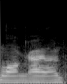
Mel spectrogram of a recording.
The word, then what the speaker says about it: Long Island: Why is it some people down here that's from Long Island pronounce it long with a little k at the end of it, Long Island?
